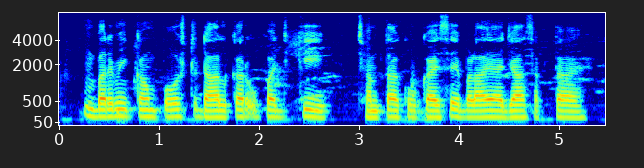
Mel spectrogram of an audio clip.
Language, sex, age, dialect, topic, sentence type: Hindi, male, 25-30, Awadhi Bundeli, agriculture, question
